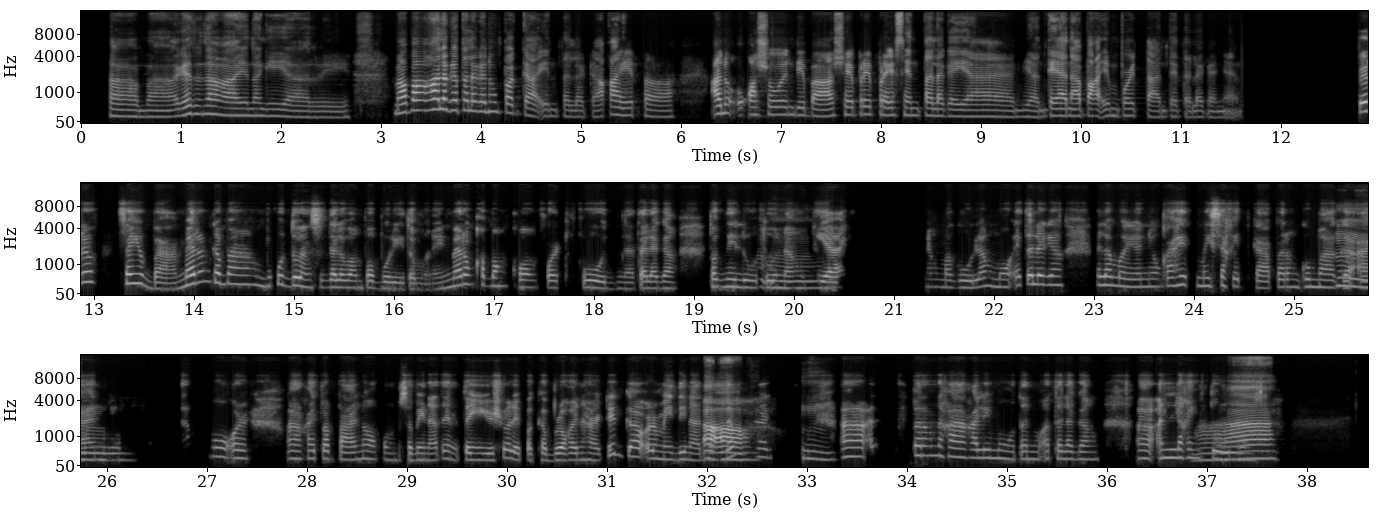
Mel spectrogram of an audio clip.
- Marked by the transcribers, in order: other background noise
- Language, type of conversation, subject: Filipino, podcast, Ano ang kuwento sa likod ng paborito mong ulam sa pamilya?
